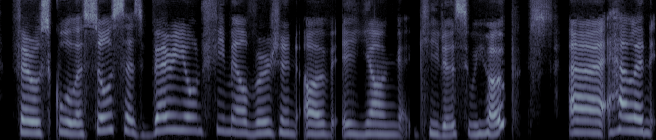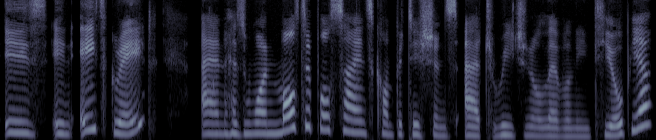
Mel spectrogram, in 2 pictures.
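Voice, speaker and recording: A woman hosting an interview, introducing guests in a measured, formal way with some filler ums. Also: medium pitch, no room sound, clean studio sound. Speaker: host.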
